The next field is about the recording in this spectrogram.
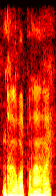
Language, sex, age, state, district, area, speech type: Assamese, male, 45-60, Assam, Morigaon, rural, spontaneous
